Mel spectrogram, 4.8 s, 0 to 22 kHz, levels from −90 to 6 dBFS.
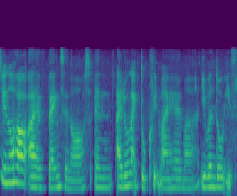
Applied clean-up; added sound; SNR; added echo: neural mask model Resemble Enhance denoiser.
